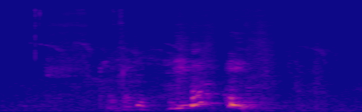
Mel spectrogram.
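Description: A young woman speaks briefly up close.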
